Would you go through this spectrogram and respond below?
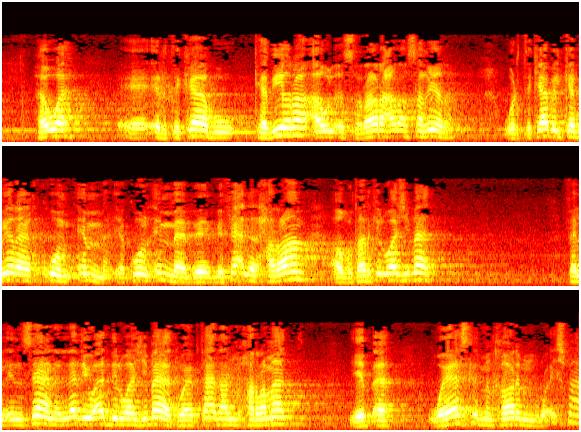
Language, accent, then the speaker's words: Arabic; Upper Egypt, Egypt; لكن الان في بعض القرى عندنا في الصعيد الناس لا عندهم مكيفات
